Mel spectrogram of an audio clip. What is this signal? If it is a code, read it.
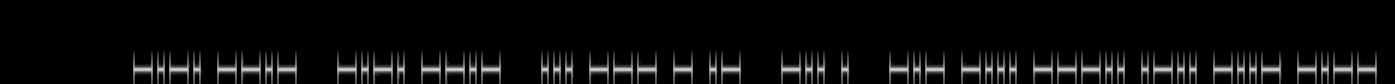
Morse code, heard as a keyed tone, about 20 wpm, 700 Hz. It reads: CQ CQ SOTA DE KB8LXY
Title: Common QSO Phrases Encore 20wpm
